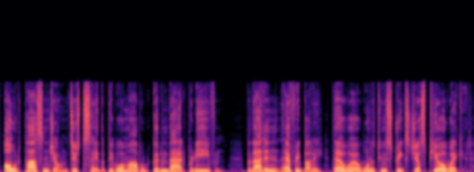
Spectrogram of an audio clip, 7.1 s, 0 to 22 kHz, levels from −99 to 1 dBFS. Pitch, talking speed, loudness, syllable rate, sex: 145 Hz, 235 wpm, -20 LUFS, 6.7 syllables/s, male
